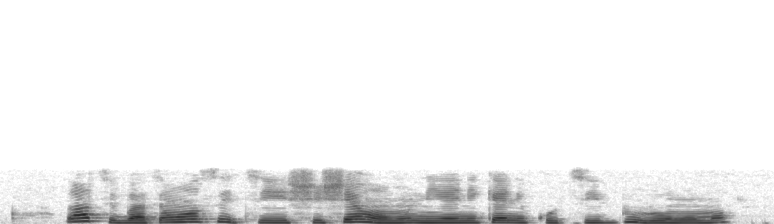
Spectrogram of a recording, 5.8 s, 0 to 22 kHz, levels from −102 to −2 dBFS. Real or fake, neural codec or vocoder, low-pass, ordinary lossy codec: real; none; 5.4 kHz; none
